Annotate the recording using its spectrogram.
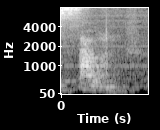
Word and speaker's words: Samhain: Well, Halloween is based around the original pagan festival of Samhain, which is spelled Samhain, just to be confusing.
